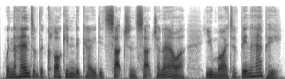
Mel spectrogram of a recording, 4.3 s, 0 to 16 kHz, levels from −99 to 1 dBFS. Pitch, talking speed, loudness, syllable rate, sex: 110 Hz, 240 wpm, -21 LUFS, 5.5 syllables/s, male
